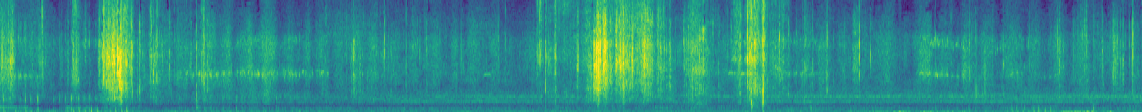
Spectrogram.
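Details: A black stray cat on Tashirojima, lying in the middle of a road, purrs loudly while being stroked; a steady low rumbling continues throughout, with brief rustling and handling noises on top. Recorded with a GoPro.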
